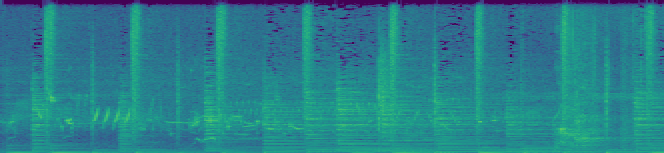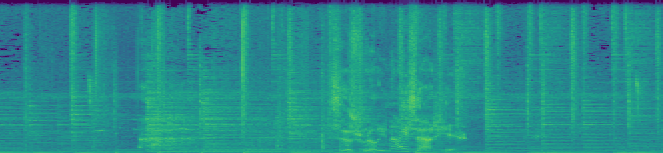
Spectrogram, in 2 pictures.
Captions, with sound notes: (birds chirping) (Phil sighs) This is really nice out here.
